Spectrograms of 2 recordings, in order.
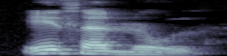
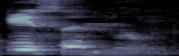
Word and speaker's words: ethanol: Aquí también casi es igual la palabra en inglés, nomás que después de la T lleva una H, y entonces con el sonido S, ethanol. Y el acento en la E en vez de la O, ethanol.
